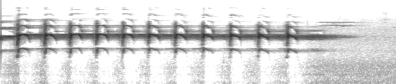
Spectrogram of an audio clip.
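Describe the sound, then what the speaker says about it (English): A lesser spotted woodpecker gives a rapid series of about twelve high, thin, evenly spaced 'kee' notes, heard close and clear for about three seconds before stopping, with nothing else audible. "This call is regarded as weaker and softer compared to that of the greater spotted woodpecker."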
